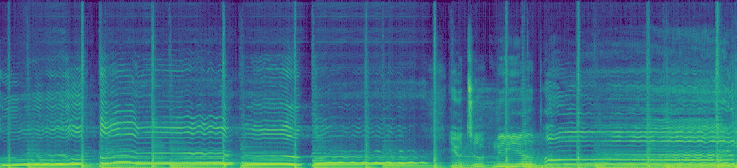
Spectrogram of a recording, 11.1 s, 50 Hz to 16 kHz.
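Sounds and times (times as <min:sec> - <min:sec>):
woman singing with vibrato: 0:00.0 - 0:06.9
lower voice singing: 0:00.0 - 0:11.0
strummed acoustic guitar: 0:00.0 - 0:11.0.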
